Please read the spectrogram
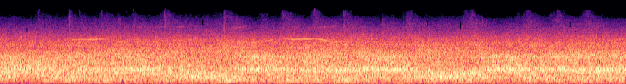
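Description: Football stadium crowd: a steady, dense mass of spectators' voices, with no single sound standing out.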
